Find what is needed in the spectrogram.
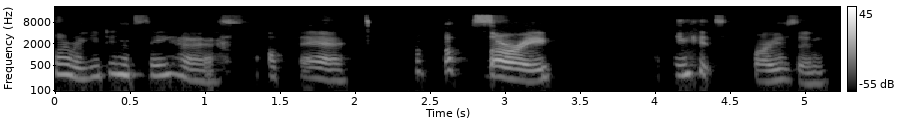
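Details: Adult woman speaking; ordinary speech.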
